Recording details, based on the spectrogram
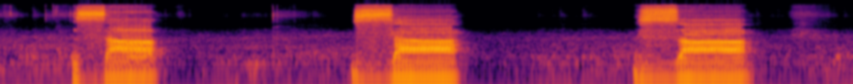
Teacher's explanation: इसमें सीटी निकालनी है। सीटी की आवाज़ इसमें पैदा होनी चाहिए वरना ये गलत हो जाएगा।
